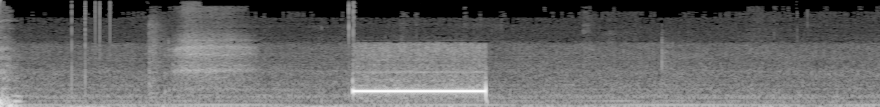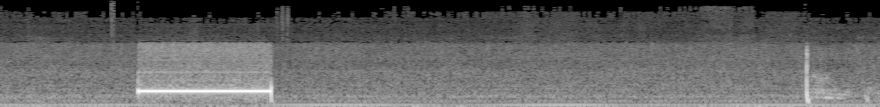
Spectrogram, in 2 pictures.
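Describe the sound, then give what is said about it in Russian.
A phone call to another number rings unanswered: two long, steady ringback beeps about five seconds apart, with faint line noise between them. “Так, набираю на другой номер.”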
